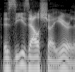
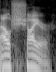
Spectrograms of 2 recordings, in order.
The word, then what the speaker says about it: Azeez Al-Shaair: I think he pronounces it Azeez Al-Shaair. – Azeez Al-Shaair. – Al-Shaair. It's Al-Shaair.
